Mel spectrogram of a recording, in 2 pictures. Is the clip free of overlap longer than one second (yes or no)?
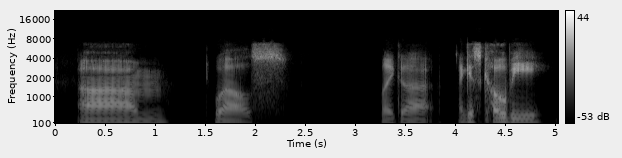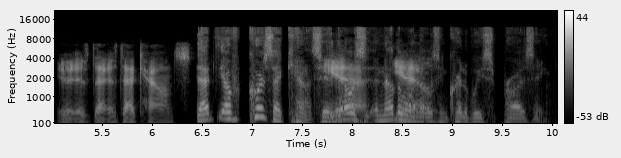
no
